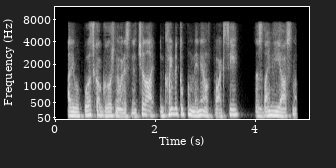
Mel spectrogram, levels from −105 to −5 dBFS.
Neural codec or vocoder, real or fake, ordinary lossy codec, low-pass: codec, 16 kHz, 1.1 kbps, Voila-Tokenizer; fake; none; 7.2 kHz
